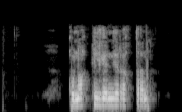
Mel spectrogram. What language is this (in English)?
Bashkir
